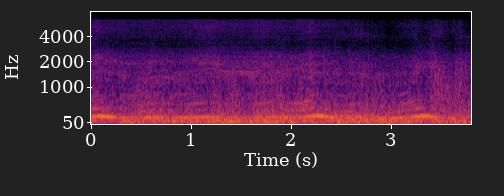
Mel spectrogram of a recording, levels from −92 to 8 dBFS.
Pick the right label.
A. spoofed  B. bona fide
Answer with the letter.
B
